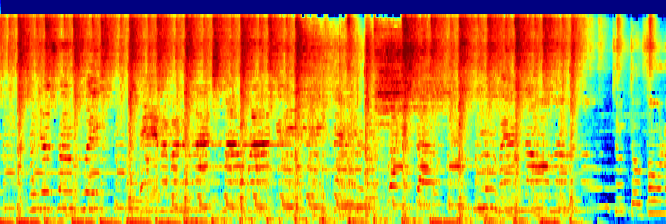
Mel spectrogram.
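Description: Live blues-swing band playing an instrumental passage: upright bass pulsing on the beat under acoustic guitar and drum kit. About nine seconds in the bass drops out and the music goes quieter for a moment.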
